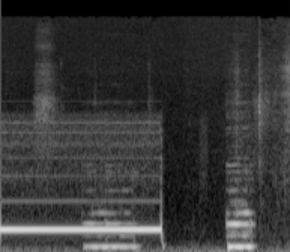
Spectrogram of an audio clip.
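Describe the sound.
An outgoing telephone call ringing: a steady ringback tone lasts just over a second, then a short pause before the next tone begins, with a lower tone overlapping each ring.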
